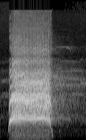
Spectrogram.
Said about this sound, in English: Everybody let out a big old scream with me.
